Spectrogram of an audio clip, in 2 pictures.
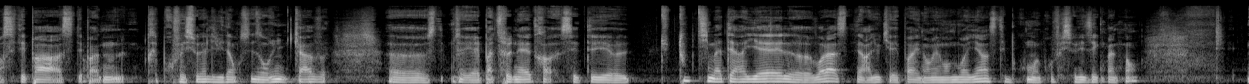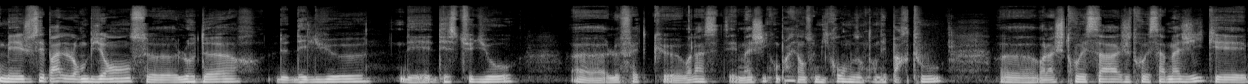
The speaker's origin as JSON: {"language": "French", "town": "Rodez", "region": "Occitanie", "country": "France", "said": "Je viens de l'Aveyron, je viens de Rodez. J'avais 12 ans. Et à l'époque, dans une ville comme Rodez, en gros 30 000 habitants"}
